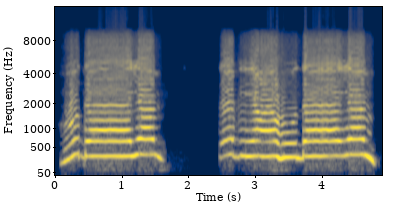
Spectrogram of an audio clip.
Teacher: دا کو کھینچیں گے، الف مدہ ہے،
